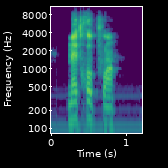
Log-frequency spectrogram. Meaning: 1. to develop, to work out, to set up, to establish, to set on foot 2. to focus (a camera)
- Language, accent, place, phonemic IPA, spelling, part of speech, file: French, France, Lyon, /mɛtʁ o pwɛ̃/, mettre au point, verb, LL-Q150 (fra)-mettre au point.wav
